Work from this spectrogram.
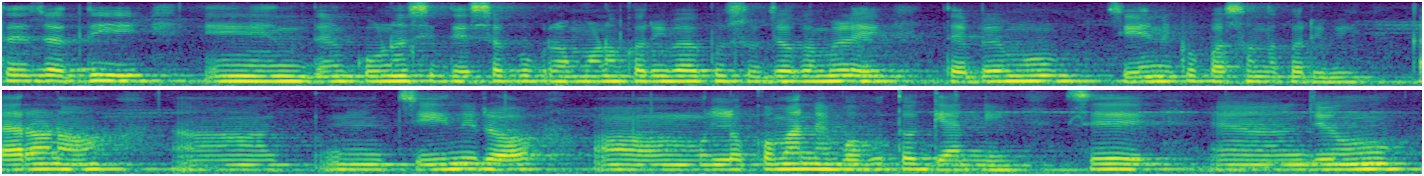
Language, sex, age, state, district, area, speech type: Odia, female, 45-60, Odisha, Jajpur, rural, spontaneous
